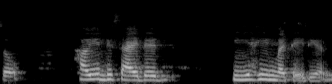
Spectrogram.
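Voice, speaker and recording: A woman's unremarkable speaking voice, medium in pitch, with fairly even intonation. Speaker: non-profit education worker. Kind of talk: interviewer questions, Hindi-English mix.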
